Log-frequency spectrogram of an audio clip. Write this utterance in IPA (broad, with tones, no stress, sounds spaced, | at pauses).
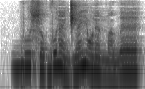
ɡ͡b u˦ s o˧ ɡ o˧ ɾ ɛ̃˨ d͡ʒ ɛ̃˨˦ j ɔ̃˧ ɾ ɛ̃˨ m ã˨ w ɛ˧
